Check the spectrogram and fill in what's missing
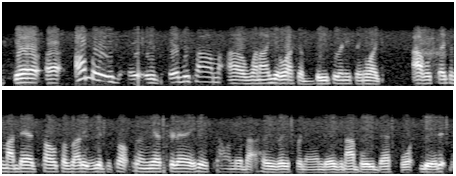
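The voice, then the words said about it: Southern US accent. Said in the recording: “the Southern hillbilly accent”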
